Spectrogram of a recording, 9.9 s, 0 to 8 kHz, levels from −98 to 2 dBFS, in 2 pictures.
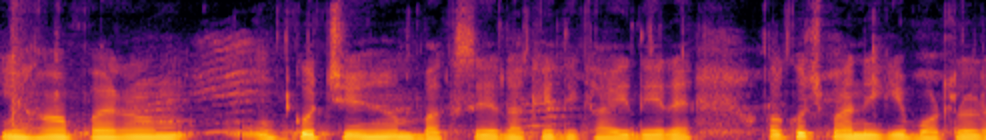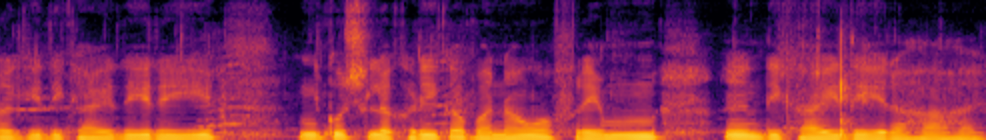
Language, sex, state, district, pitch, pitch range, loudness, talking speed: Hindi, female, Uttar Pradesh, Varanasi, 185 Hz, 180-190 Hz, -16 LUFS, 165 wpm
